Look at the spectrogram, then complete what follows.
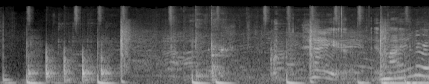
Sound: door knocking

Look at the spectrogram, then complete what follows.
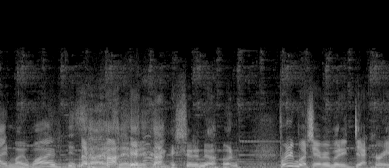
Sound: laughs

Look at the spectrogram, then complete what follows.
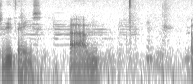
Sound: alarm sound

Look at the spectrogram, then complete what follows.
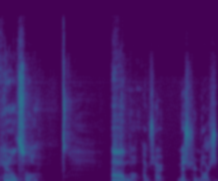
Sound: clicks tongue

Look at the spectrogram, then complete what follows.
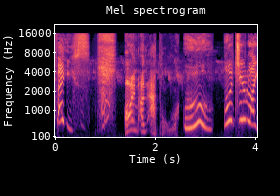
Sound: sniffs

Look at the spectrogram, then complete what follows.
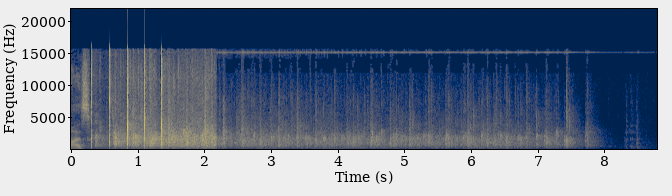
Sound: applause

